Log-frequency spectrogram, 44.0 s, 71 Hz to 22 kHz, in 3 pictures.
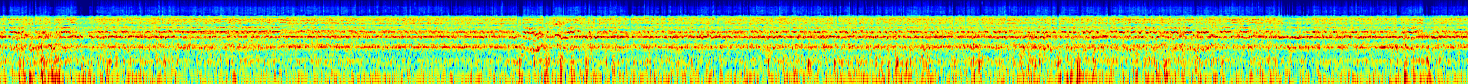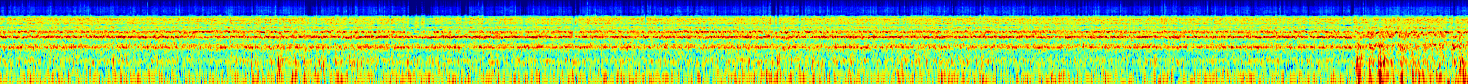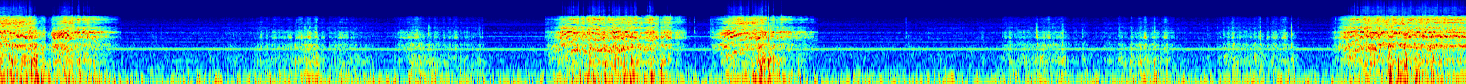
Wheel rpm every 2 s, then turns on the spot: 230, 220, 230, 230, 230, 230, 220, 230, 230, 240, 230, 230, 240, 240, 240, 80, 10, 40, 100, 10, 30, 110.
32-34 40-42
